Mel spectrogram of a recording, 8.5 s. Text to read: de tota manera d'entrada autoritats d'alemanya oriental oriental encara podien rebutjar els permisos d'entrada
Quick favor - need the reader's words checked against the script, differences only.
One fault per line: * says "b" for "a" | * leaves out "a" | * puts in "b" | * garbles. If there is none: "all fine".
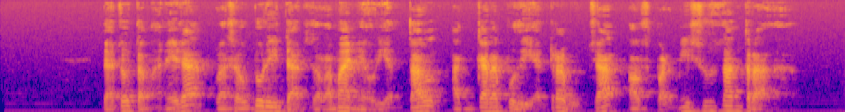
* says "les" for "d'entrada"
* leaves out "oriental"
